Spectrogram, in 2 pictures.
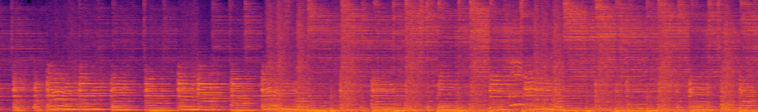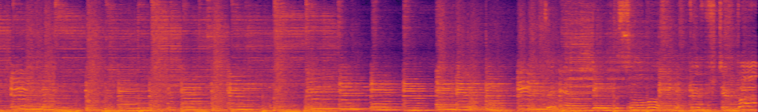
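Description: Live blues-rock band playing an instrumental intro: electric guitar carries the first few seconds, then drums and the full band come in about four seconds in and play on together.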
